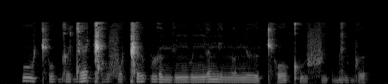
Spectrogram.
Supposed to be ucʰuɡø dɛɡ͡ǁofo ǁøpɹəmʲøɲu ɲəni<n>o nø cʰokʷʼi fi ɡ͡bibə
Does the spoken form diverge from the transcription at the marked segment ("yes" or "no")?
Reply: no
